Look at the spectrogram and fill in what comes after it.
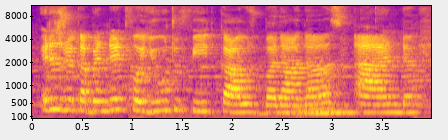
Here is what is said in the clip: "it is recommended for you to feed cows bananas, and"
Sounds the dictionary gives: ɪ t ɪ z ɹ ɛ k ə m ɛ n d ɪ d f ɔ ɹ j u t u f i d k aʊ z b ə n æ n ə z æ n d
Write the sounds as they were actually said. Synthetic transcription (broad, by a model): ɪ t ɪ z ɹ ɛ k ə m ɛ n d ɪ d f ɔ ɹ j u t u f i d k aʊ b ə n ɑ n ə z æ n d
